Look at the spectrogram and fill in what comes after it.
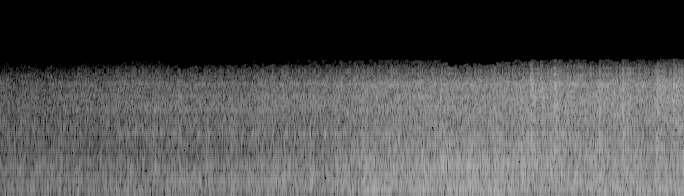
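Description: A train approaching on the railway line, its rumble growing steadily louder over about four seconds and then holding as it passes. In the last couple of seconds the wheels click over the rail joints.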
